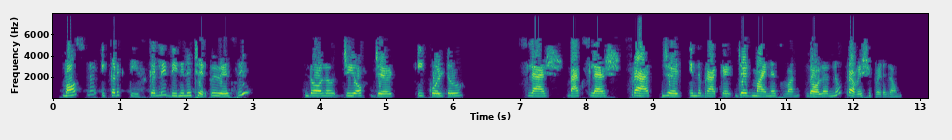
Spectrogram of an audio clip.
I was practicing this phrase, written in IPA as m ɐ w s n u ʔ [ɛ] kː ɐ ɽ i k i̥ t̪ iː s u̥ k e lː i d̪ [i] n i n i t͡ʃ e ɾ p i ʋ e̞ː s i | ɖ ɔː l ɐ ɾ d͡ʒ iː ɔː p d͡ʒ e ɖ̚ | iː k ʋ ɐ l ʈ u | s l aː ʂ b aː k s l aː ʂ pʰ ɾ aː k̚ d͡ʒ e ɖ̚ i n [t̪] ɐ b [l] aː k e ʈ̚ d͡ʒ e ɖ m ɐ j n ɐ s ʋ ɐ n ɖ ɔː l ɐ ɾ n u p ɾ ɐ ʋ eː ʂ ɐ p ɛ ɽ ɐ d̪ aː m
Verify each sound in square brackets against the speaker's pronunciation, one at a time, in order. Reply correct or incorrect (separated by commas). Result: incorrect, incorrect, incorrect, incorrect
